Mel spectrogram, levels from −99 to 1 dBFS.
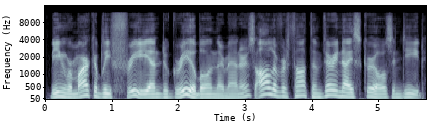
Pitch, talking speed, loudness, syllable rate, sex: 145 Hz, 155 wpm, -17 LUFS, 4.5 syllables/s, male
